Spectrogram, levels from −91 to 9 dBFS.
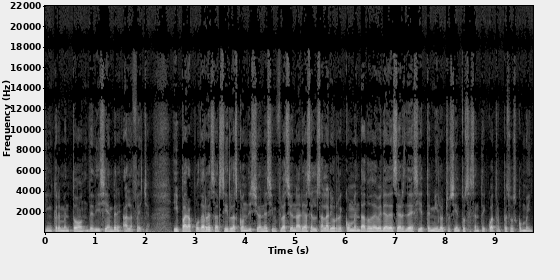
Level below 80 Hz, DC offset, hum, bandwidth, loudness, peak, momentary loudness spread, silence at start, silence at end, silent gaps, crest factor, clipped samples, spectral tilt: -44 dBFS; under 0.1%; none; over 20 kHz; -19 LUFS; -2 dBFS; 9 LU; 0 s; 0 s; none; 16 dB; under 0.1%; -7 dB/octave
